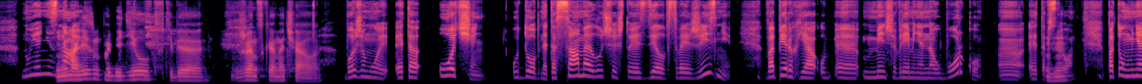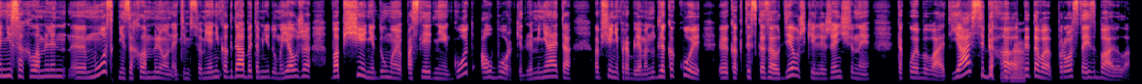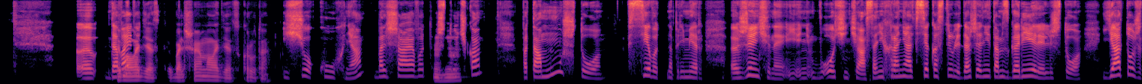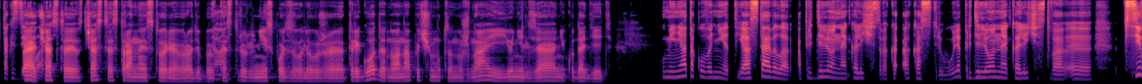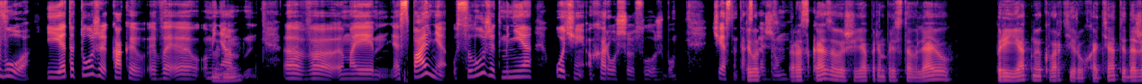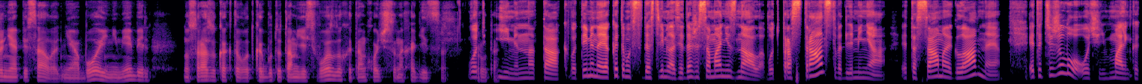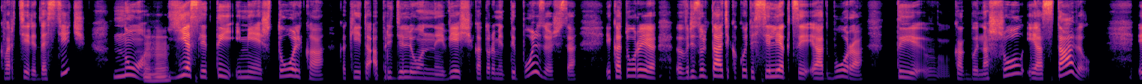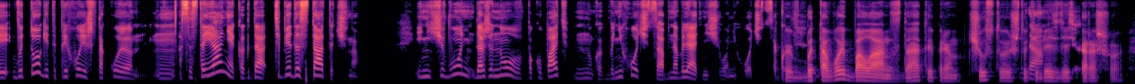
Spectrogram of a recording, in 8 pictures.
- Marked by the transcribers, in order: chuckle; stressed: "очень"; tapping; laughing while speaking: "себя"; other background noise; tsk
- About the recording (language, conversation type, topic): Russian, podcast, Как вы организуете пространство в маленькой квартире?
